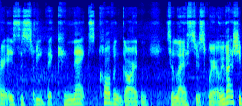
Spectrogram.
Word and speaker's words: Covent Garden: convent, and then the Covent Garden. And now the N is silent and invisible.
